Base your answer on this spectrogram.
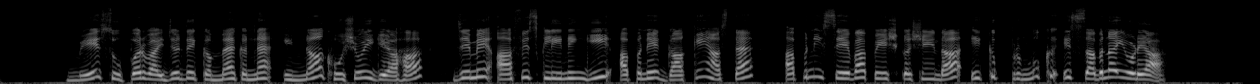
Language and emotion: Dogri, surprised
